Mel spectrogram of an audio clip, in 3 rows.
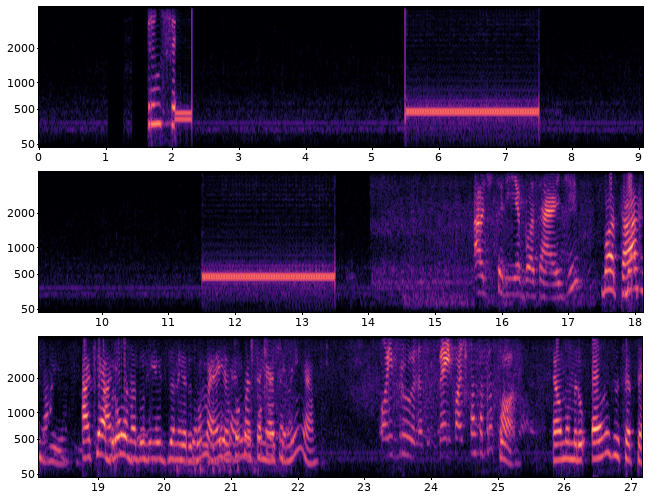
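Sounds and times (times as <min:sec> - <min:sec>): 
speech: 0:01.6 - 0:02.3, 0:15.9 - 0:22.4, 0:23.4 - 0:27.1
telephone line hum: 0:01.6 - 0:27.1
telephone ringing tone on the line while waiting: 0:05.5 - 0:07.6, 0:11.5 - 0:13.6.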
